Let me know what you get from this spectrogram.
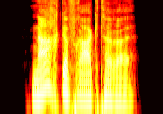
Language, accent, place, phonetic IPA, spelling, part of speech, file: German, Germany, Berlin, [ˈnaːxɡəˌfʁaːktəʁə], nachgefragtere, adjective, De-nachgefragtere.ogg
- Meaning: inflection of nachgefragt: 1. strong/mixed nominative/accusative feminine singular comparative degree 2. strong nominative/accusative plural comparative degree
